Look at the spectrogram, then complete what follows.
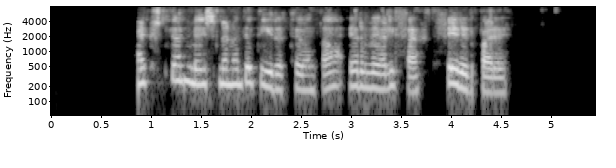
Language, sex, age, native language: Icelandic, female, 50-59, Icelandic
